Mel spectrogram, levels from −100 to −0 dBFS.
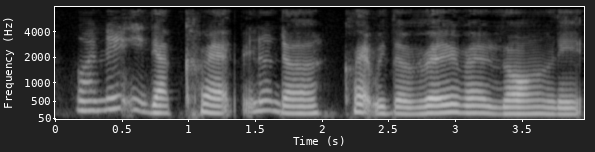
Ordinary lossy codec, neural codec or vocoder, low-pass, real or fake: none; codec, 16 kHz, 1.1 kbps, Voila-Tokenizer; none; fake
